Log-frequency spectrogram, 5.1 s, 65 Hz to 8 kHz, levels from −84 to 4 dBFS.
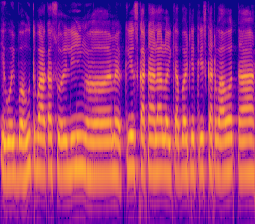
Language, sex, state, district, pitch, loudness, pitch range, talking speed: Bhojpuri, male, Bihar, Muzaffarpur, 200 Hz, -14 LUFS, 195-205 Hz, 150 wpm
